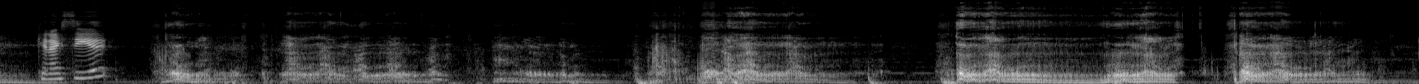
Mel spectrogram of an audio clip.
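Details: Playful Dalmatian dog making gremlin-like sounds while playing indoors: drawn-out, rumbling, harmonic grumbles in bursts of one to two seconds, with a brief high wavering whine near the start and human voices mixed in.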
